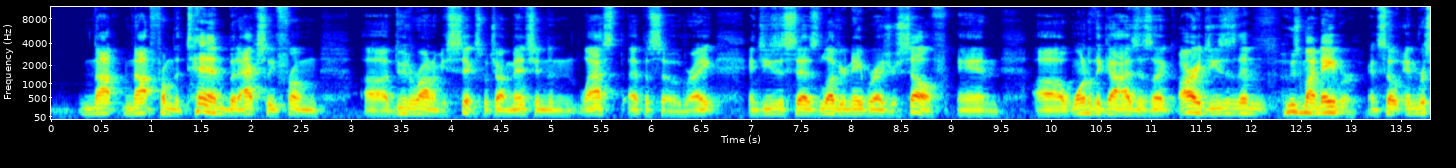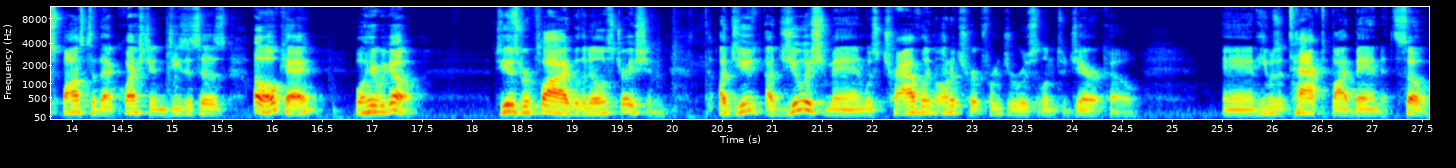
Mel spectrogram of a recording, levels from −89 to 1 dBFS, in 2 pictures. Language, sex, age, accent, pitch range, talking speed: English, male, 40-59, American, 95-130 Hz, 180 wpm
